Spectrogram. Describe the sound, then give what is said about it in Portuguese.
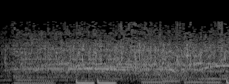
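Applause from a crowd rises over music with a steady, stepping bass line; the clapping forms a continuous bright patter that holds at an even level throughout. “Isso mesmo, palmas!”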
